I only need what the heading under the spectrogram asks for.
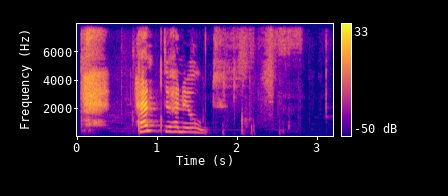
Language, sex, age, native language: Icelandic, male, 9, Icelandic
